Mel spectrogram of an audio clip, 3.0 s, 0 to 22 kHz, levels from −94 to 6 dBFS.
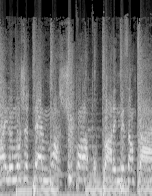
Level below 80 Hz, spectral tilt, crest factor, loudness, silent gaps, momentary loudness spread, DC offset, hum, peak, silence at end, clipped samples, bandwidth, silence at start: -20 dBFS; -5 dB/octave; 8 dB; -7 LUFS; none; 3 LU; 5%; none; 0 dBFS; 0 s; 2%; 17 kHz; 0 s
